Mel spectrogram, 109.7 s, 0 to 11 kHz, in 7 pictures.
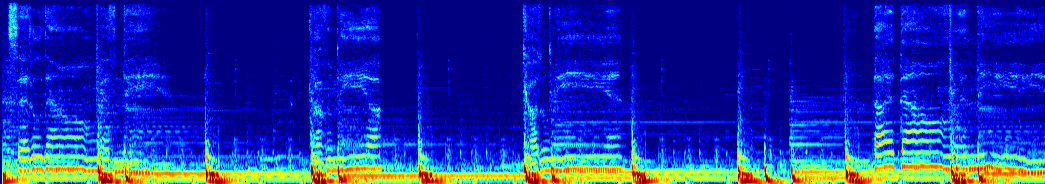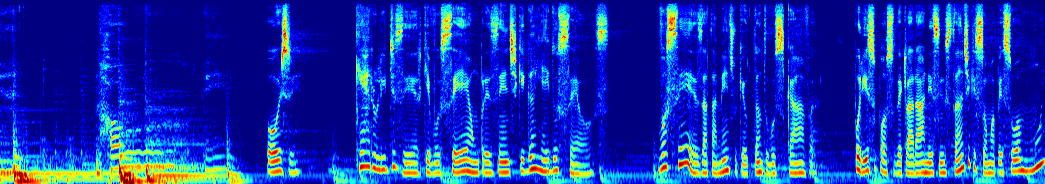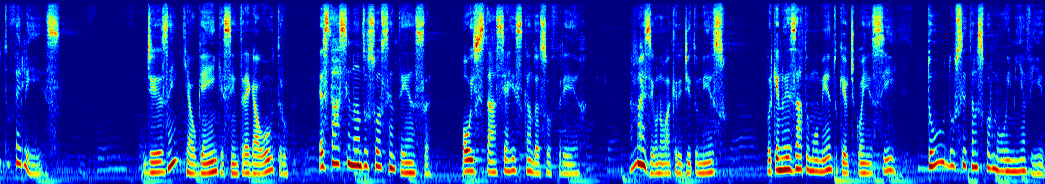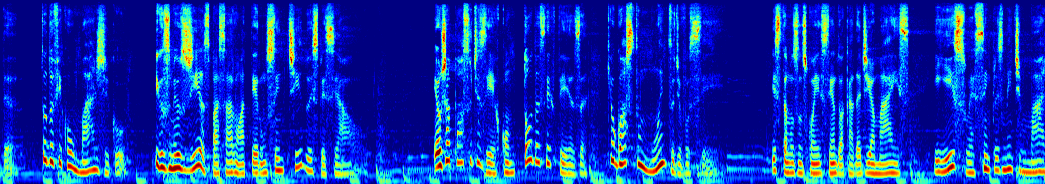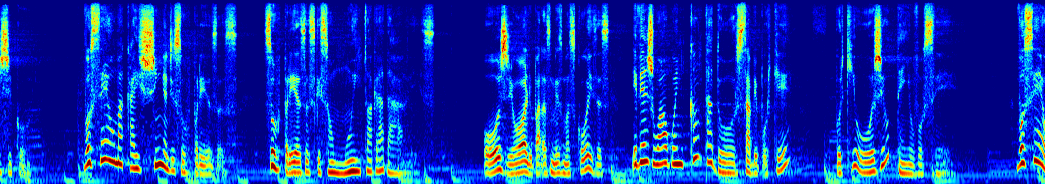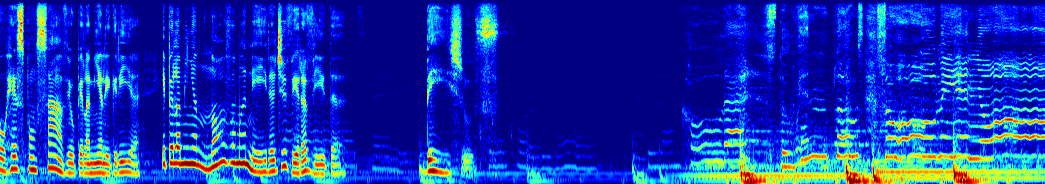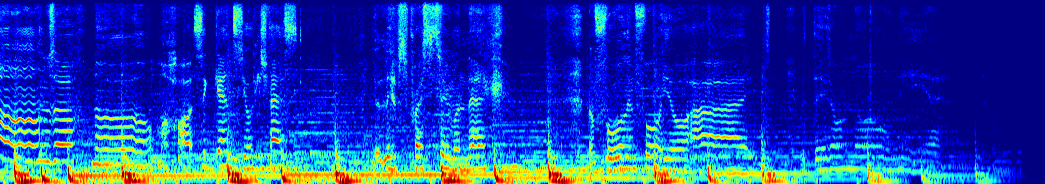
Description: Telemensagem Para Ficante – Voz Feminina – Cód: 5429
